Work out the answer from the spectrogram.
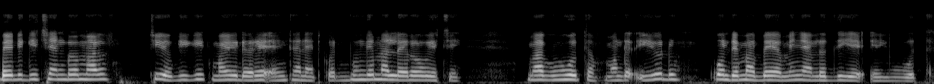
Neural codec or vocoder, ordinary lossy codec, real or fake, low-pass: codec, 44.1 kHz, 2.6 kbps, SNAC; none; fake; 10.8 kHz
